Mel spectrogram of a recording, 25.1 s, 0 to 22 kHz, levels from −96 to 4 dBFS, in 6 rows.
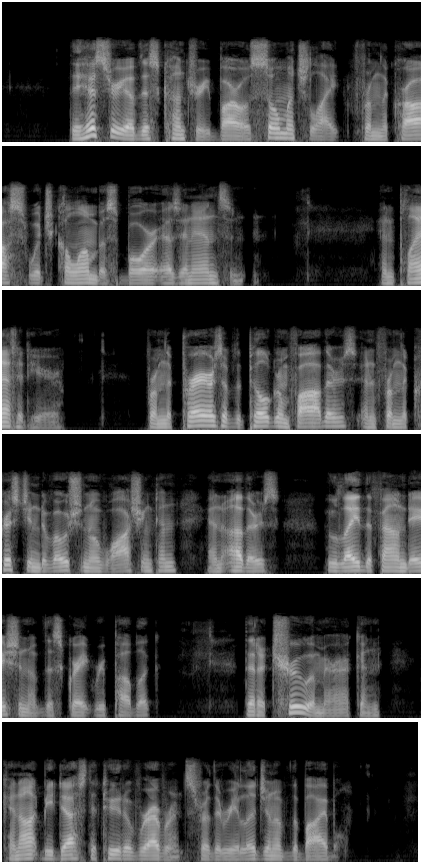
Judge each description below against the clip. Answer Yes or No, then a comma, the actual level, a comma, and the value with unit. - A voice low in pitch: Yes, low, 100 Hz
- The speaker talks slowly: No, average, 145 wpm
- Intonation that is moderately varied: Yes, average, 3.2 semitones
